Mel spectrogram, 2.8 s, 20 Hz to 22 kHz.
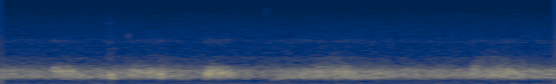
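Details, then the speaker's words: Fetal heartbeat at 17 weeks 5 days of pregnancy on a Sonoline B home Doppler, about 144–150s beats per minute: rhythmic whooshing pulses with steady hiss, alongside the mother's slower heartbeat. "that slower heart right there is mama that faster one is baby pretty cool huh"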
